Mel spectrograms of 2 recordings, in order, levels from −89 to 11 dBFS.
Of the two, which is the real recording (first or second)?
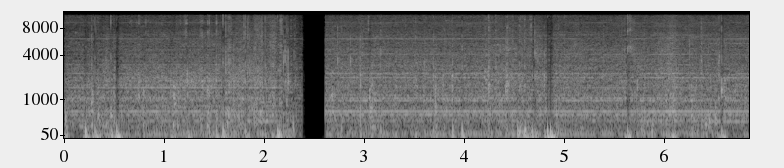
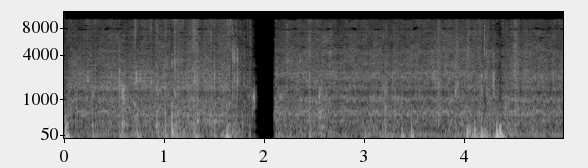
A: first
